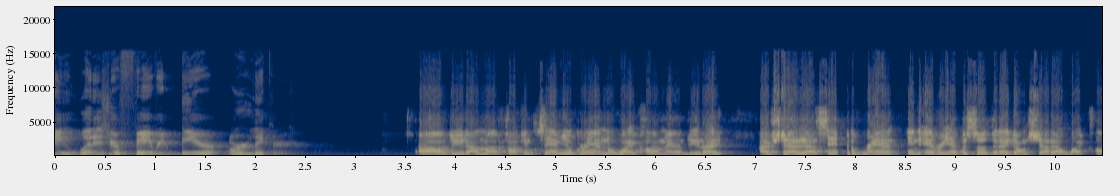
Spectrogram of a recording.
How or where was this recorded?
phone line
